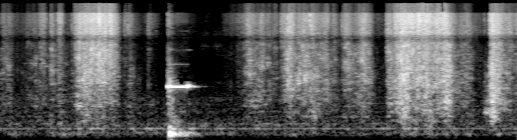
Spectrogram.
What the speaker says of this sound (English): you'll hear a beep because the microwave is over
